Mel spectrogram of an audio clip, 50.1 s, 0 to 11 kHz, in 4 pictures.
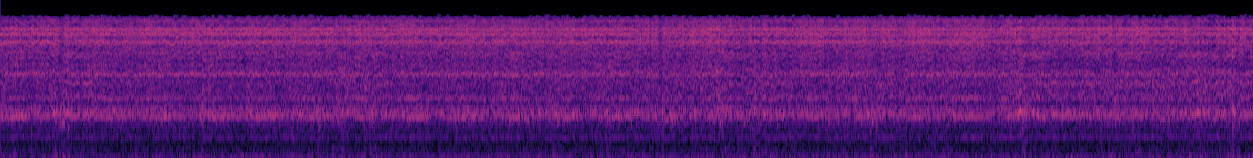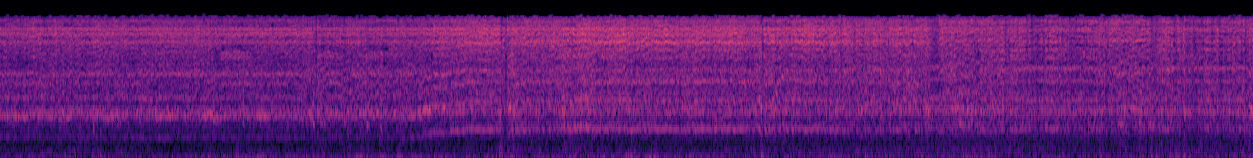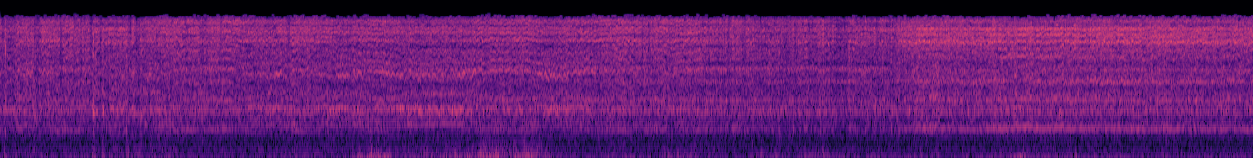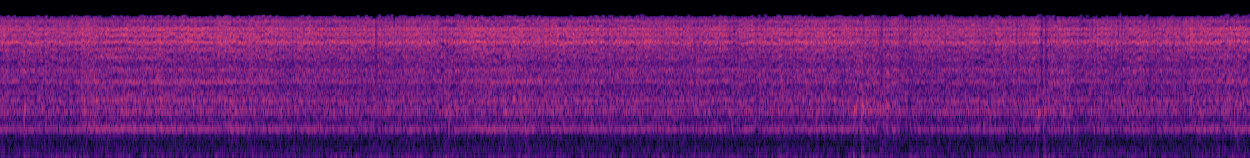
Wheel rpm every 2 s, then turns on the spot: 110, 110, 120, 120, 120, 120, 120, 120, 140, 160, 160, 160, 160, 160, 160, 160, 160, 160, 160, 160, 160, 160, 160, 160, 160.
none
